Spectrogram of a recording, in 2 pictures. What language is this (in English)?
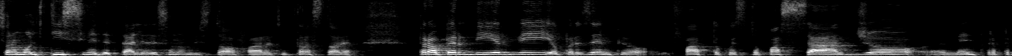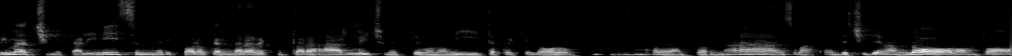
Italian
